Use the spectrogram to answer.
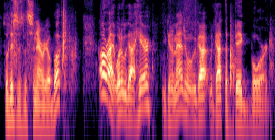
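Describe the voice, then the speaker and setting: A man hosting a board game channel, chatting excitedly as he unboxes a new game and thinks aloud. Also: on the low side, brisk, a little hiss or hum. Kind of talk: casual unboxing commentary.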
